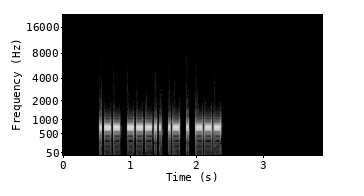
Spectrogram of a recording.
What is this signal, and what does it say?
Morse code, heard as a keyed tone, about 36 wpm, 700 Hz. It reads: W8AEO
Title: USA Call Signs - 5 Characters - Repeated 2x - 35wpm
